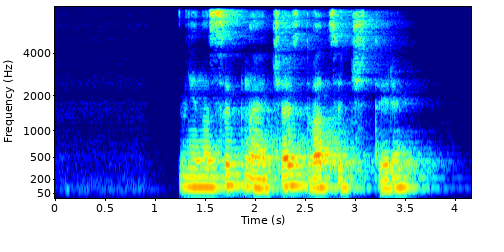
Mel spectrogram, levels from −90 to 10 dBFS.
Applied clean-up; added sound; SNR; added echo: none; none; none; reverberation time 0.7 s.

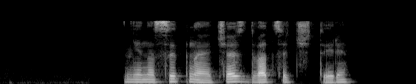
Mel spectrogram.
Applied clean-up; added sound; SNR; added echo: none; none; none; none.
